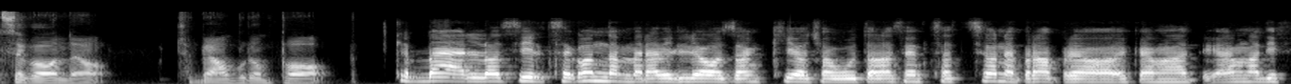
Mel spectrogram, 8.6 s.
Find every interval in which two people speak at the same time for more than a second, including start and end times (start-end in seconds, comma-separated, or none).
none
